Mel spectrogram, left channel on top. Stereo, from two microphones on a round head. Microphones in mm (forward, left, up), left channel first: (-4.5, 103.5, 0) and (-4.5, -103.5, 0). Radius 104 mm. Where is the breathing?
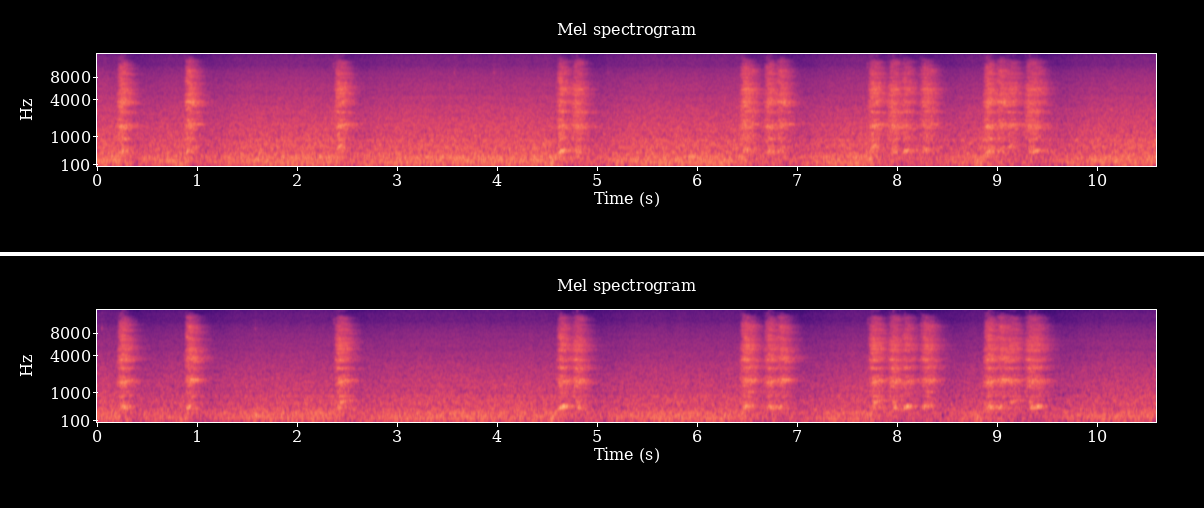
45° left (ahead or behind), 3 m.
